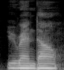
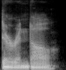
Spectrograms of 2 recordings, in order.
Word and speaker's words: Durandal: So durandal. Okay. Durandall. Sorry. Durandall. That's you. You like split it into three syllables. You don't say like durand. It's durandall.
